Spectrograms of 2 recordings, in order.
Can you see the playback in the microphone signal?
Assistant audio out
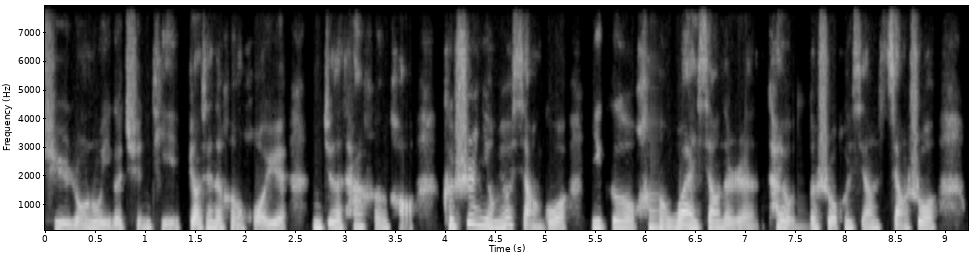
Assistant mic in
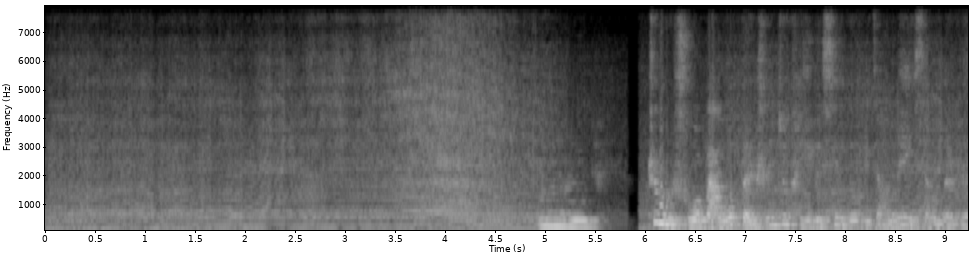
No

